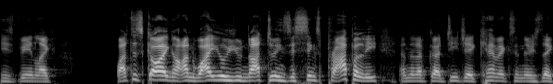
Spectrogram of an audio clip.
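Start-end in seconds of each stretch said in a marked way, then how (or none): 1.1-3.8 put-on raised, high German accent. The speaker recounts voicing Sauerkraut's complaint during a chaotic moment, Sauerkraut German accent. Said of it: "I got to do a German accent for Sauerkraut".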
